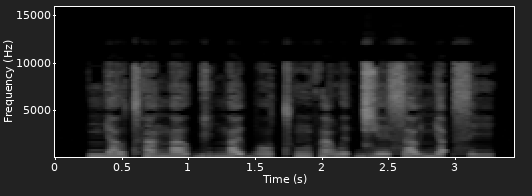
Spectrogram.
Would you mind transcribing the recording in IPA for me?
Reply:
ɲ a˦ ʊ̯ tʰ ã˦˨ ŋ a˨ ʊ̯ ɡ i˨ ŋ a̰˦˨ ɪ̯ b ɔ˦ tʰ ũ˨ θ ã˦˨ w ɪ˦ ʔ d͡ʑ e˨ sʰ a̰˦˨ ʊ̯ ɲ ä˦ ʔ sʰ i˨

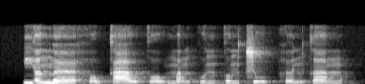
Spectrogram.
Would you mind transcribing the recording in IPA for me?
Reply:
j ɐ˥ ŋ œː˨ h o˨˩ w k aː˨˥ w k o˨˥ w m ɐ˨ m kʷ ɐ˥ ŋ k ʊ˥ ŋ t͡s uː˧ p̚ h ɵ˨˥ n k ɐ˥ m

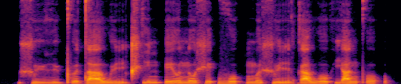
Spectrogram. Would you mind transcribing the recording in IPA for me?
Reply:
ʃ y ɣ y pʼ ɵ t a w y r t͡ʃʼ i n ʔ e ʊ̯ n o ʃ e ʔ v o k m ɵ ʃ y r k a w o ʔ j a n pʼ o ʔ

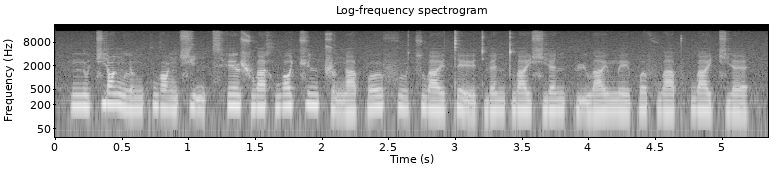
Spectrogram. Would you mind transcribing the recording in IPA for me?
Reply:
n̪ u˧˥ t͡ɕ j ɑ˥˩ ŋ l ʊ˧˥ ŋ k w ɑ˧˥ ŋ ɕ ḭ˨˩ ŋ t͡sʰ e˥˧ ɪ̯ ʂ w ä˥˩ x w ɔ˥ t͡ɕ y˥˩ n ʈ͡ʂ ʊ̰˨˩ ŋ ä˥˩ p o˥ ʊ̯ f u˧˥ t͡s w a˧˥ ɪ̯ t̪ ḛ˨˩ ɪ̯ t̪ ɥ ɛ˥˧ n t̪ w a˥˩ ɪ̯ ɕ j ɛ˥ n p y̰˨˩ ɻ a˥ ɪ̯ m e˧˥ ɪ̯ p ɤ˥˩ f w ä˧˥ pʰ w a˥˧ ɪ̯ t͡ɕ j ɛ˥˩

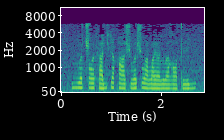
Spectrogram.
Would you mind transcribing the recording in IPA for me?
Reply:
ʎ u ɐ̯ ʈ͡ʂ ɔ ɐ̯ f a ʎ x i q a ɐ̯ ʃ ʊ ɐ̯ ʃ o ɐ̯ lˠ ɛ ɐ̯ l ʊ ɐ̯ ʁ ɔ t ɪ ʎ

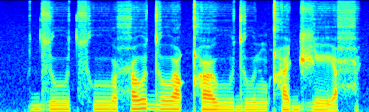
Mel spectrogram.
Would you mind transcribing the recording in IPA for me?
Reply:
d͡z uː t͡sʰ uː ħ o d oː qʰ uː d uː n qʰ e d͡ʒ e ħ

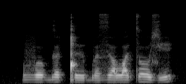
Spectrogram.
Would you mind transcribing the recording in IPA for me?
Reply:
v o ɡ ə ǃ ɨ b ə z ɨ lˠ i t o ʑ i

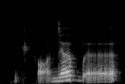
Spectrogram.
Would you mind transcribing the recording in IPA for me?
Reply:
t͡ʃʼ ɔ̰ d ə ɓ ə̰

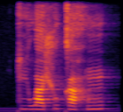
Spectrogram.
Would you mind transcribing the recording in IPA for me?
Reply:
k i˧ w a˧ ʃ u˦ k a˧ h ũ˦

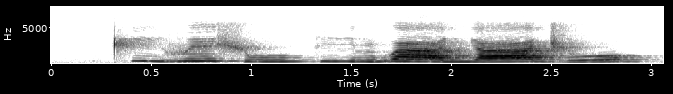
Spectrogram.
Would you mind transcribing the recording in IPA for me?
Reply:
kʰ i˦˨ v e˦ ʃ uː˨ k iː˨ n ɡʷ aː˦˨ ɲ aː˨˦ d͡ʒ o˨˦

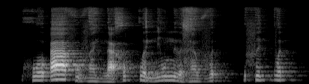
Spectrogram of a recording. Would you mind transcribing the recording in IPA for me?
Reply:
h w o˧ ʔ aː˧ f ṵ˧˨ v a̤˨˩ j n a̰ː˧˨ x o˦˥ p̚ h w ə̰˧˨ j n i˧ w n ɨ˧˩ ə̯ z a̤˨˩ w v ə˦˥ t̚ | f e˦˥ k̚ v ə˦˥ t̚

